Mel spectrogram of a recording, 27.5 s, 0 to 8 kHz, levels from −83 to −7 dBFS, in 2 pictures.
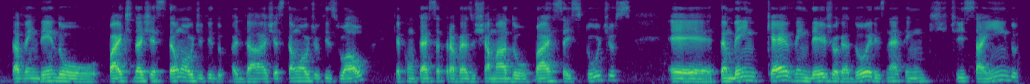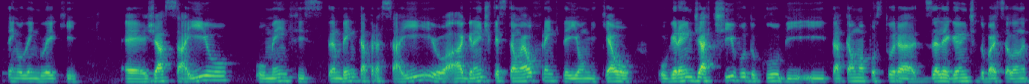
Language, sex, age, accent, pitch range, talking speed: Portuguese, male, 20-39, Brazilian, 105-120 Hz, 135 wpm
